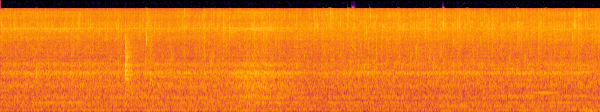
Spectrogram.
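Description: Chicken thighs and tomato frying in a pan over a high-heat gas burner: a steady sizzle with a low rumble underneath. A single sharp knock comes about one and a half seconds in.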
